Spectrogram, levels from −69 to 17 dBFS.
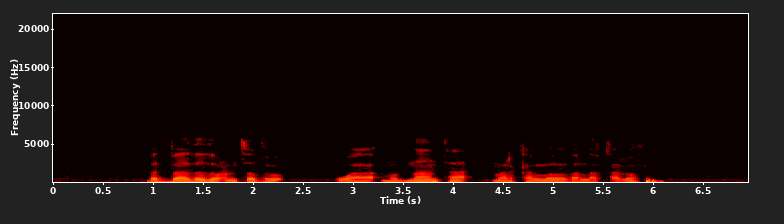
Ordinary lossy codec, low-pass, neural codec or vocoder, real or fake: MP3, 24 kbps; 7.2 kHz; none; real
